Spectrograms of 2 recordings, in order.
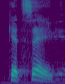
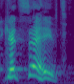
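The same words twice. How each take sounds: First: Said in the usual way. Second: Louder, higher correction. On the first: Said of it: "Well, actually". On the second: Shown as a demonstration. Preacher correcting himself, a louder Get saved. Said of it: "That's better".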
